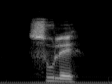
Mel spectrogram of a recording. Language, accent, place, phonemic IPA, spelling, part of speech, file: French, France, Lyon, /su.le/, soûler, verb, LL-Q150 (fra)-soûler.wav
- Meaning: Pre-1990 spelling of souler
